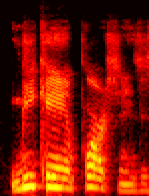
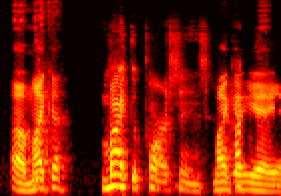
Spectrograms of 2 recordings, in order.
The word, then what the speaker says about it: Micah Parsons: to be thinking is, how can I get Mekan Parsons? That's how you say his name? Parsons? Mekan Parsons? Micah Parsons.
